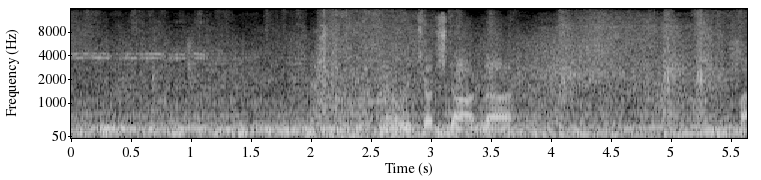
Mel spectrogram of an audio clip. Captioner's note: whistle blowing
